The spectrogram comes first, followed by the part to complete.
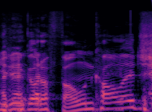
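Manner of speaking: high, slow incredulous question; hammed-up rookie roasting; mock disbelief. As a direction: stretch it out, acting appalled to tease. Acting out coworkers roasting him.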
